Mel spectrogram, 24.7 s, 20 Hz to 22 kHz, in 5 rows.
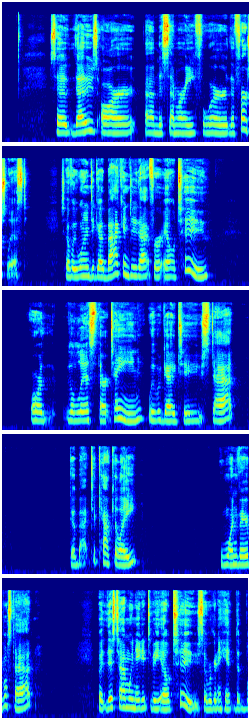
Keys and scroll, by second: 17.2 Right, 20.4 Return.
